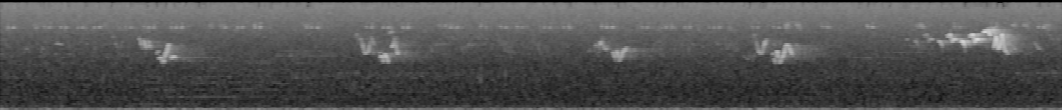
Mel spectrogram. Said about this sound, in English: Yellow-rumped warbler.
